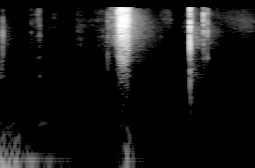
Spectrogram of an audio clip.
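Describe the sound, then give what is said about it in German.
A bottle is opened: a brief, bright hiss of escaping gas, followed a moment later by a shorter, sharp burst of the same hiss. No one speaks. “Mach die Flasche auf, ich sehe es.”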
